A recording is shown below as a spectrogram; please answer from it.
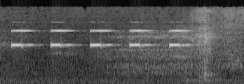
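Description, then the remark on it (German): The touch control panel of a new electric stove beeps five times in a steady, evenly spaced pattern of short, high electronic tones while onions are fried in lard in a pot, then goes quiet after a brief soft rustle. “Ihr hört das ja hier vielleicht nicht piepen.”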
